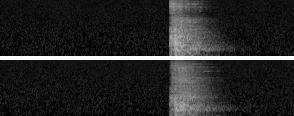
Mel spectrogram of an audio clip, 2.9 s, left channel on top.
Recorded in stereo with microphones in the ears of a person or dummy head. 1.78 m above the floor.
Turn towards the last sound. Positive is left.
turn(degrees=75)  # may be behind; listen again after turning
